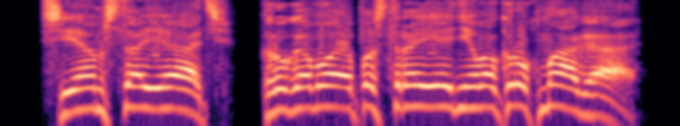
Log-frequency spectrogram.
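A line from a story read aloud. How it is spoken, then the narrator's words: Loud command. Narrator (Russian): громко скомандовал я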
